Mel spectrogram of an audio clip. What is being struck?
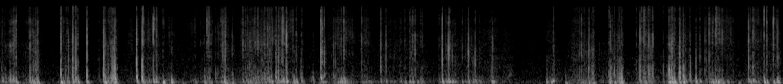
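Satin fabric jacket.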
